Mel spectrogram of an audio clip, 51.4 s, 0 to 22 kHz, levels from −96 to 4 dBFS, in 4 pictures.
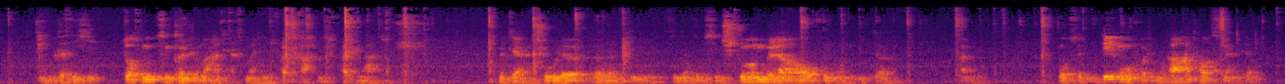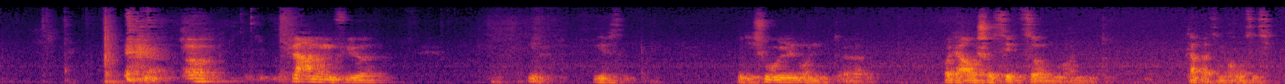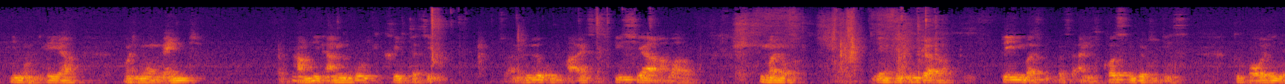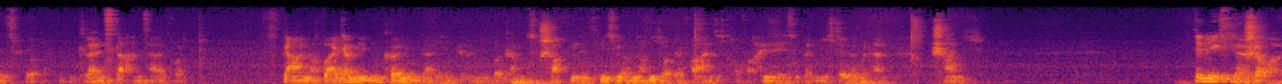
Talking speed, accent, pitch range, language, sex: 130 wpm, German, 85-100 Hz, German, male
